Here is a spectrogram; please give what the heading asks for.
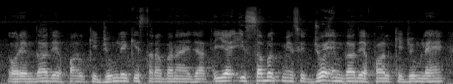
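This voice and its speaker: A man's voice: mid-range voice, little pitch movement, dark tone, a little hiss or hum. A man teaching an Urdu class, explaining vocabulary and repeating words to correct their pronunciation, addressing listeners politely. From Pakistan. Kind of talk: lecture on vocabulary and grammar.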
